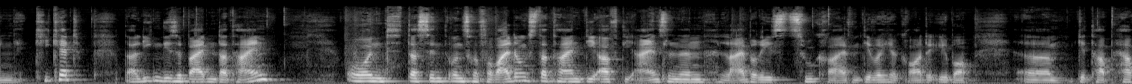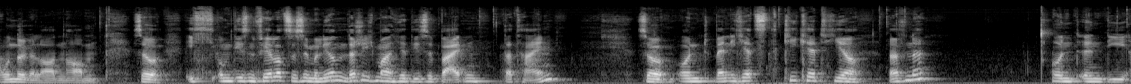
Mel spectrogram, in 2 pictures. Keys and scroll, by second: 14.6 Delete, 17.0 Delete.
